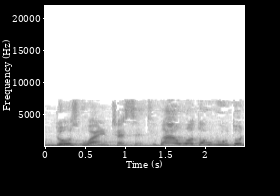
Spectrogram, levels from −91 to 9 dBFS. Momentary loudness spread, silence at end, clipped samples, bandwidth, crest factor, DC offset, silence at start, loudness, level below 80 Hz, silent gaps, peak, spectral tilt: 10 LU; 0 s; under 0.1%; 7.6 kHz; 14 dB; 0.8%; 0 s; -35 LUFS; -58 dBFS; none; -20 dBFS; -5.5 dB/octave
